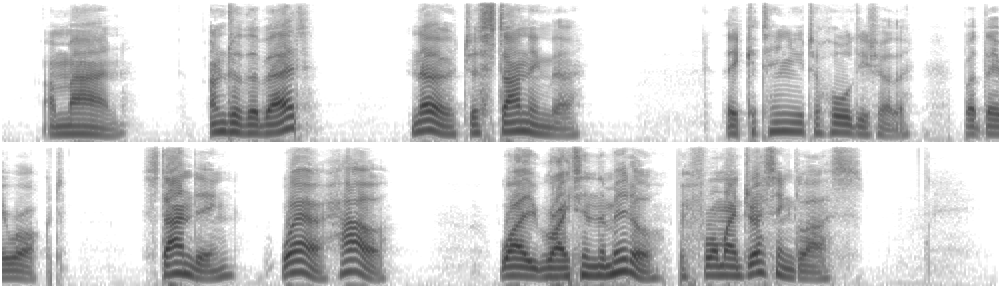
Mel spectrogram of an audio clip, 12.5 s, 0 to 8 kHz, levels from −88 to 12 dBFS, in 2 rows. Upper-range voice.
No: low, 135 Hz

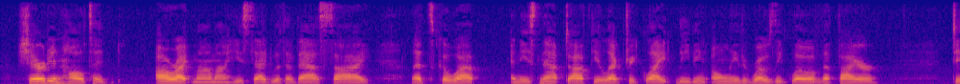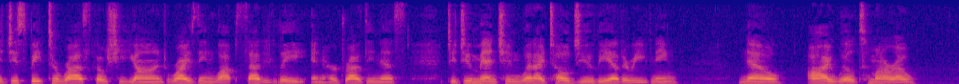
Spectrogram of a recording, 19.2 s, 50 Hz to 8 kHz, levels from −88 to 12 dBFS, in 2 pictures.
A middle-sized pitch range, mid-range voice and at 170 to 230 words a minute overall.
No: narrow, 2.3 semitones; medium, 155 Hz; average, 180 wpm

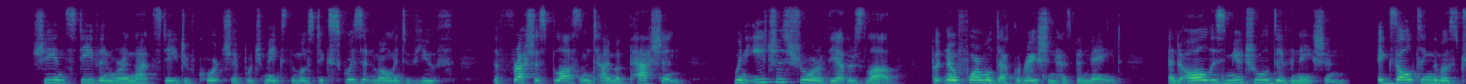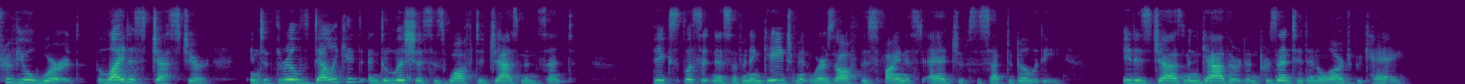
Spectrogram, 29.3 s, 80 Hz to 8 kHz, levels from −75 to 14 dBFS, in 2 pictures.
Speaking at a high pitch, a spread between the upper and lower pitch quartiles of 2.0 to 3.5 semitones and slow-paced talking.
No: high, 225 Hz; average, 3.0 semitones; average, 165 wpm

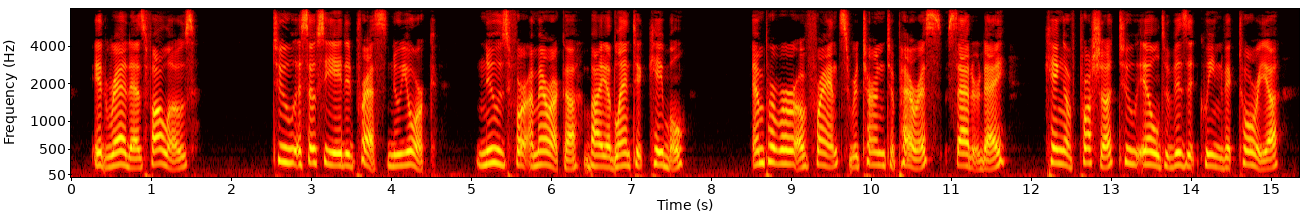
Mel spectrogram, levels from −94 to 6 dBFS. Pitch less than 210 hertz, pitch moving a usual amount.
No: high, 220 Hz; average, 3.5 semitones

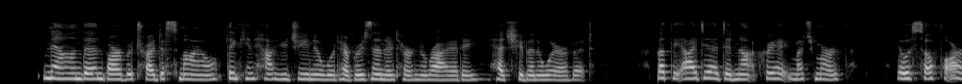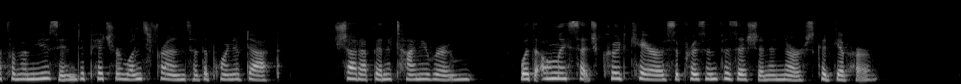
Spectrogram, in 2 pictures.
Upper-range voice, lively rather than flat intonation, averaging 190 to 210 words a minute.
No: high, 235 Hz; average, 2.8 semitones; average, 200 wpm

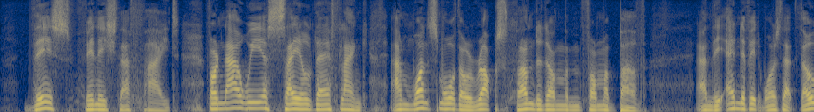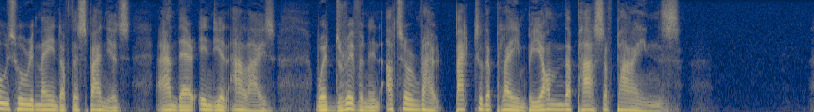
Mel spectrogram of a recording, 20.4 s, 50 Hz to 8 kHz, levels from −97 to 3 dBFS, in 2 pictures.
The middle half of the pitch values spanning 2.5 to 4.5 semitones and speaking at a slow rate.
No: average, 3.5 semitones; average, 150 wpm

